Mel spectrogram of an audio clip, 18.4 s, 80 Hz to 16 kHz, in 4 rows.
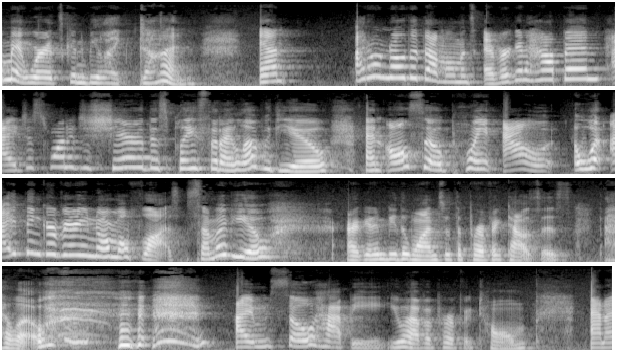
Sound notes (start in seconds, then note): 14.1 laughs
